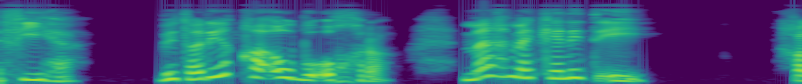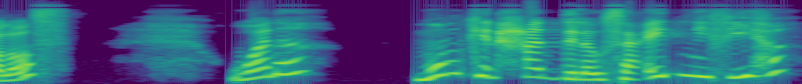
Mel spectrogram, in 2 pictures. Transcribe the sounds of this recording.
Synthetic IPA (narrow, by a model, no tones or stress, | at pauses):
fiːɦæ | bet̪ˤɑɾiːqɑʔæwbeʔoxɾˤɑ̰ːmæhmækæːnet̪ʔeː | xɑlɑːsˤ | wænæ | momkenħad̪ːlæwsaʕed̪nifiːɦæ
